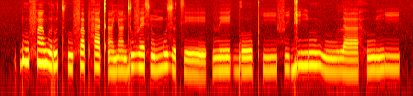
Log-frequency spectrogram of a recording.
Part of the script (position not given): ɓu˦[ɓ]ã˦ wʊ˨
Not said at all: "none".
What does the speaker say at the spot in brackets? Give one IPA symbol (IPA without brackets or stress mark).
f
